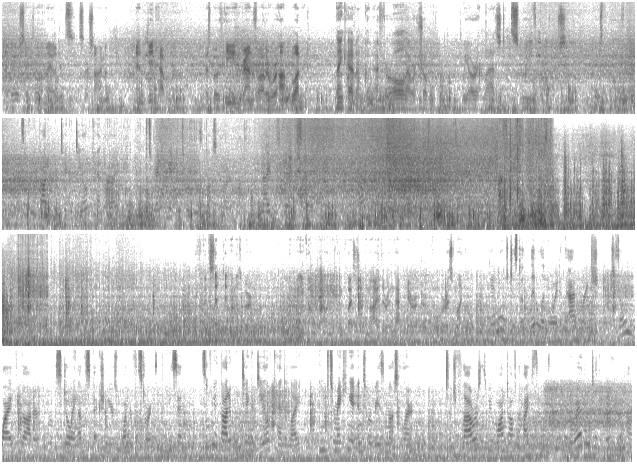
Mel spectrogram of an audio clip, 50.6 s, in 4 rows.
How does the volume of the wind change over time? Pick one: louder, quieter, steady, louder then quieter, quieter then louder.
louder then quieter.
